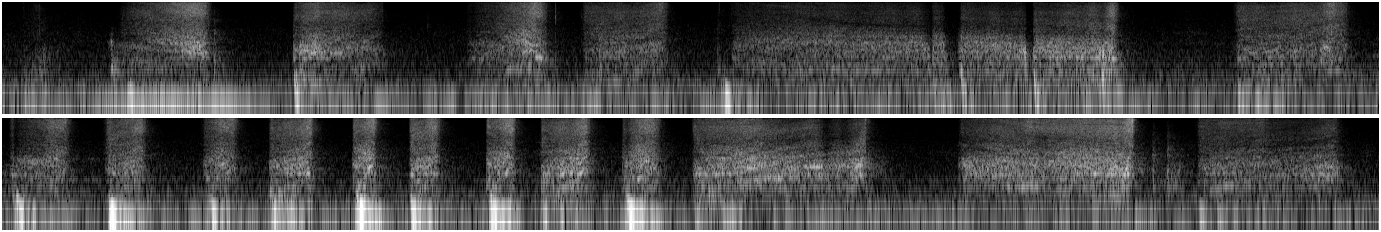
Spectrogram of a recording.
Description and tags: Brush Strokes on a Canvas
This sound was created by using a normal paintbrush to paint on an empty canvas. This sound can also be used as a sponge that is busy cleaning surface.
brush, brushes, fabric, OWI, painting, sound-effects, swish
